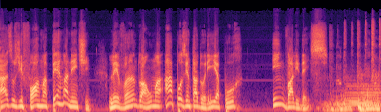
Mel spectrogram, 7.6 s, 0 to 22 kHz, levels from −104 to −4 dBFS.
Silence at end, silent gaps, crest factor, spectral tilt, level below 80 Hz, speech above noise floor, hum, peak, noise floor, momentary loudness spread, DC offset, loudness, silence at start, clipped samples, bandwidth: 0 s; none; 12 dB; -5.5 dB/octave; -32 dBFS; 31 dB; none; -6 dBFS; -49 dBFS; 7 LU; under 0.1%; -18 LUFS; 0 s; under 0.1%; 12.5 kHz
